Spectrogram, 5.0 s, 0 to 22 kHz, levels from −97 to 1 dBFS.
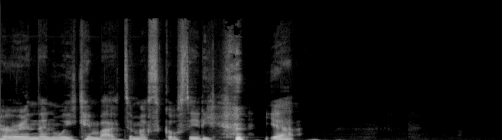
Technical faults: none

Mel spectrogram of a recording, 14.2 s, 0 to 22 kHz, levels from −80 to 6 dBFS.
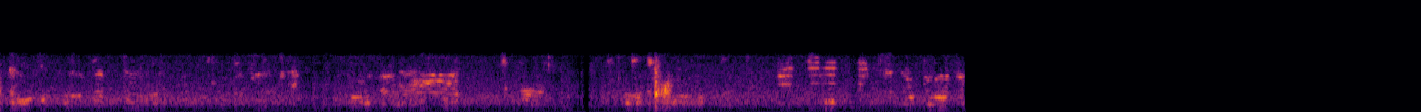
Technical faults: lost AMR speech frames

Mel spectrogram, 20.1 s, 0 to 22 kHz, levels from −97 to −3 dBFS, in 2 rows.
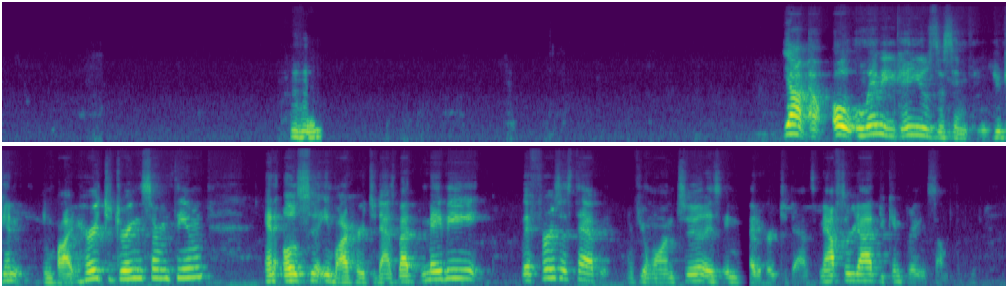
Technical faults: burst of packet loss

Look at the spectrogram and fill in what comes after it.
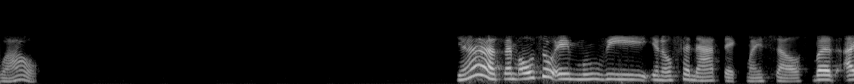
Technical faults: AMR narrowband mobile codec

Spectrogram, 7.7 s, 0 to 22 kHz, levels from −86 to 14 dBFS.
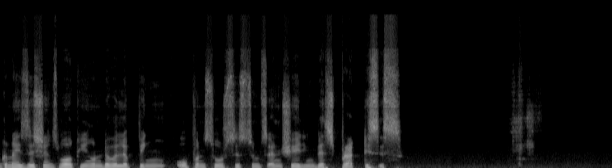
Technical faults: comfort noise in place of the background

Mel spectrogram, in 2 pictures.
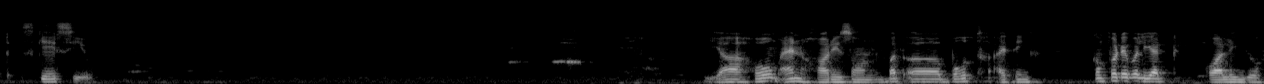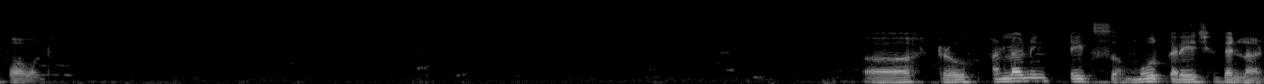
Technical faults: none

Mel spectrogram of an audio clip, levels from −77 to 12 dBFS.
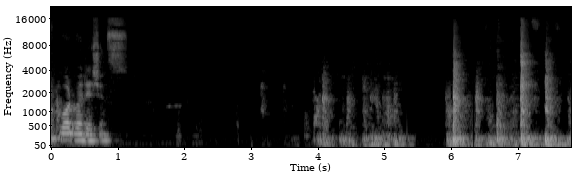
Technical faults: gap between stream segments

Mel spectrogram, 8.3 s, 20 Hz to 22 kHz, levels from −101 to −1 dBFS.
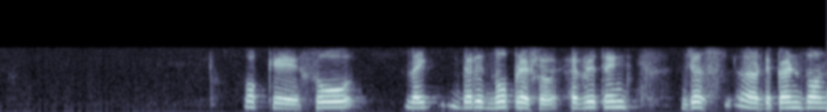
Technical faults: AMR narrowband mobile codec; lost AMR speech frames

